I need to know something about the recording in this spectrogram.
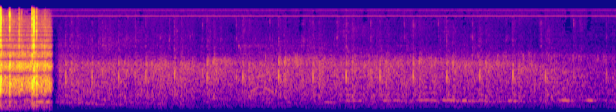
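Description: Deputies applauding from the benches of a parliament chamber. The clapping is loud for the first half second, then drops suddenly to a fainter, more distant, even patter for the rest.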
